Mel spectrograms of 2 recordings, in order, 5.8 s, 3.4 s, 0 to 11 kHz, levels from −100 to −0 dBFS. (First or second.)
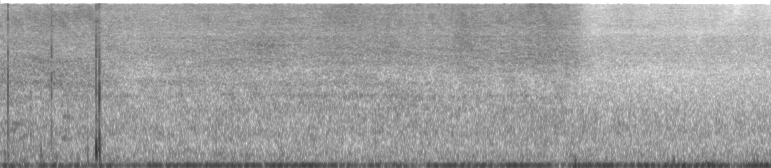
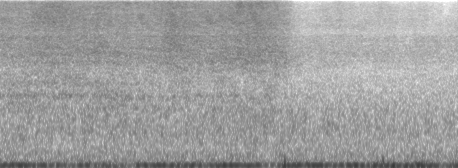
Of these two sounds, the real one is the first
